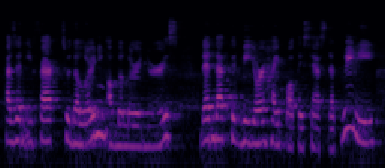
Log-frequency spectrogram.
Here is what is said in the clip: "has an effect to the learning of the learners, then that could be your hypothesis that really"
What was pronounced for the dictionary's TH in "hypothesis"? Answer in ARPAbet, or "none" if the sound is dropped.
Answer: T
